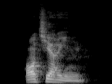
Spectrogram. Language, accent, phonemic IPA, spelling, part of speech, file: French, France, /ɑ̃.tja.ʁin/, antiarine, noun, LL-Q150 (fra)-antiarine.wav
- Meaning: antiarin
